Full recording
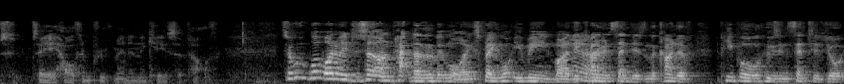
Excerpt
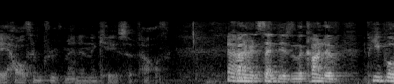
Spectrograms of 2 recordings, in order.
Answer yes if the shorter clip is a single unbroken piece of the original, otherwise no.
no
